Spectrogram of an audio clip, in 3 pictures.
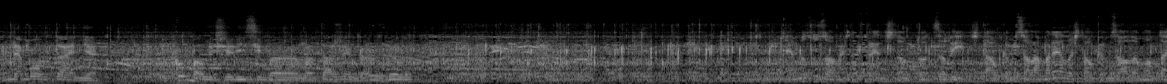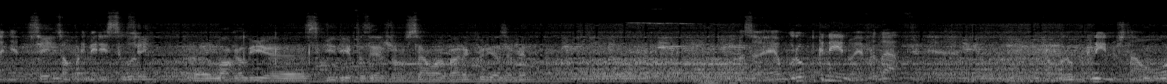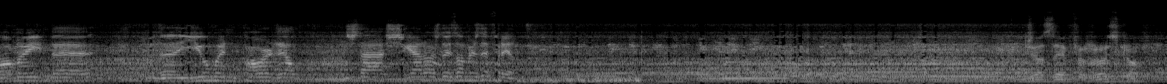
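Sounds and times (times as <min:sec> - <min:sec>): race engine noise through tv speaker: 0:00.0 - 0:35.0.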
